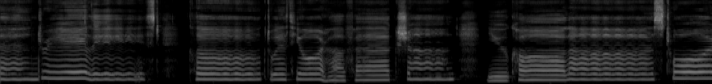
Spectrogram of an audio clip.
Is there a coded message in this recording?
No.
